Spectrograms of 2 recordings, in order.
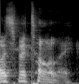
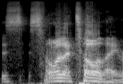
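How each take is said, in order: First: "Spatole" shortened to three syllables; "Spatole" ending in -lay; disputed pronunciation. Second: "svolatole" in four syllables, ending -lay; tentatively sounded-out "svolatole"; copied pronunciation. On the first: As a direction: say "Spatole" without the middle la. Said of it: "not look like how it's pronounced". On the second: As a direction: say "svolatole" as sfo-la-TOH-lay. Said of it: "also, it's svolatole". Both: Shown as a demonstration.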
